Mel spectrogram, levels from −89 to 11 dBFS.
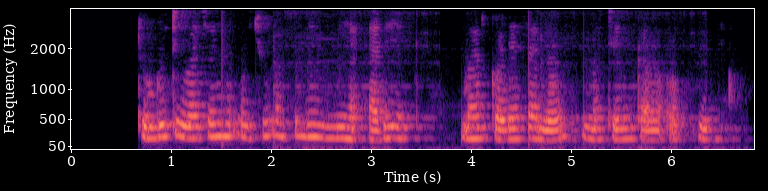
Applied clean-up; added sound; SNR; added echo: neural separator model SepFormer DNS4.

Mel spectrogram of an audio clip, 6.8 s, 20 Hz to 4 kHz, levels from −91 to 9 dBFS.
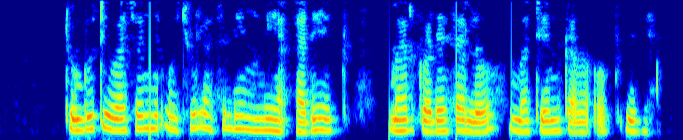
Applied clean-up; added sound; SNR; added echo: none; none; none; none.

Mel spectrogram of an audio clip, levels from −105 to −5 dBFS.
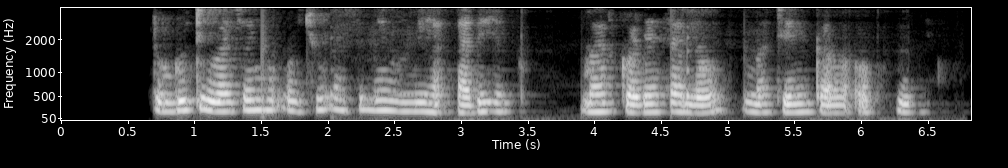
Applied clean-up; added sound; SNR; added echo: neural mask model DeepFilterNet 3.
